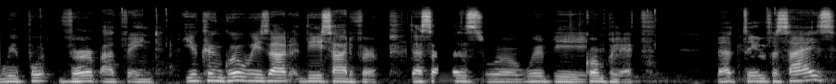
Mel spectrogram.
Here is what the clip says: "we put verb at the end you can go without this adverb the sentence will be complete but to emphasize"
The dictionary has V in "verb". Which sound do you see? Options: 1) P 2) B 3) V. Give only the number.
3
